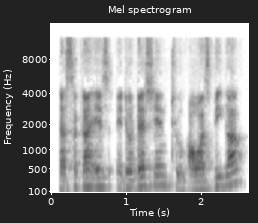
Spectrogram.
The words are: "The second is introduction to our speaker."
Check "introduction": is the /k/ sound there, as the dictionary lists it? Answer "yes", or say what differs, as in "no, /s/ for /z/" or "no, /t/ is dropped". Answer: no, /k/ is dropped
